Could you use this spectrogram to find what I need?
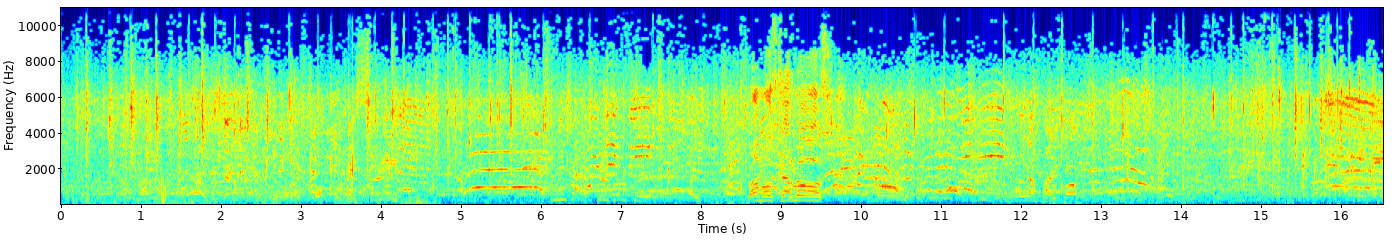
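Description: A crowd of spectators cheers and shouts encouragement outdoors.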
